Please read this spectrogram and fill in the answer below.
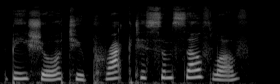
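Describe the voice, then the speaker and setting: A woman narrating fan fiction in an expressive storytelling style. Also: sits high, takes it slowly, dry recording, clean studio sound.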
